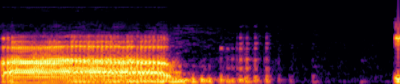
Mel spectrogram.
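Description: A man's voice holding one long, steady hesitation vowel, a drawn-out "a-a", for about a second. It fades out to dead silence before speech resumes, as a call's noise gate cuts in.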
